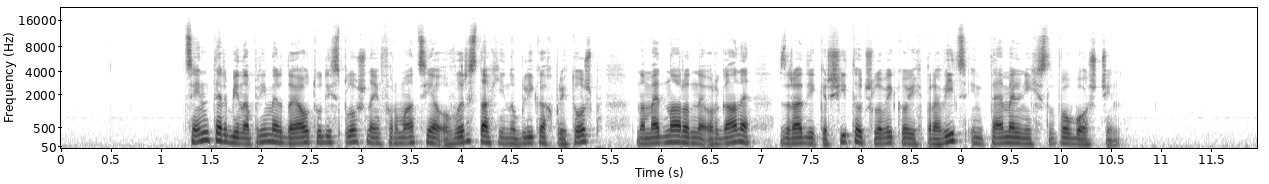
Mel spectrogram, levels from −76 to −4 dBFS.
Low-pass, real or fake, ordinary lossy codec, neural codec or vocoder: 19.8 kHz; real; none; none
